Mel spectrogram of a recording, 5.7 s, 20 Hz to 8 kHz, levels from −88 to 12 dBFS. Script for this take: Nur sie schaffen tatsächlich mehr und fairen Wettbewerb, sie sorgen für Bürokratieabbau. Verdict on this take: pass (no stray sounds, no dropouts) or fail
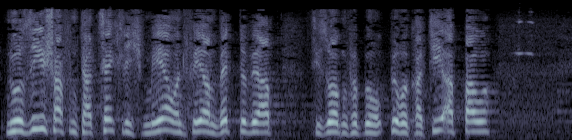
fail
